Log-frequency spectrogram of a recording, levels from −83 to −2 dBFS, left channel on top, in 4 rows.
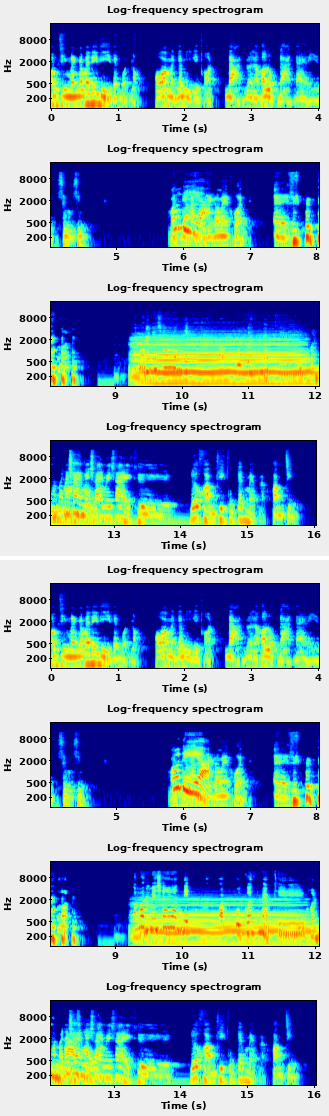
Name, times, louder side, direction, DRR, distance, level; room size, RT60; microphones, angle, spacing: voice 1, 0.0-4.6 5.8-7.0 7.4-8.4 9.4-9.6 12.2-15.7, left 2 dB, 10° left, 0.4 m, -29 dB
voice 2, 5.8-6.5 8.1-8.3 9.3-10.1 10.6-12.9, right 6 dB, 80° right, 0.4 m, -25 dB
Bowed string instrument, 9.0-13.7, left 3 dB, 65° left, 0.6 m, -26 dB
4.7 x 3.3 x 2.3 m
head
